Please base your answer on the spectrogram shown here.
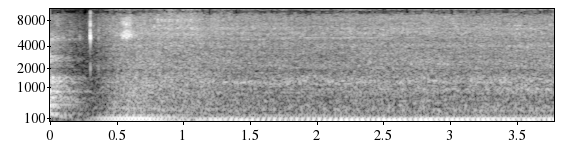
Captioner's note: car engine roaring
